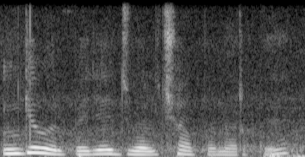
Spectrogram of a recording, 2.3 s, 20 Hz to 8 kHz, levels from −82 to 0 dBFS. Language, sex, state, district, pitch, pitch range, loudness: Tamil, female, Tamil Nadu, Chennai, 180 Hz, 165-205 Hz, -14 LUFS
